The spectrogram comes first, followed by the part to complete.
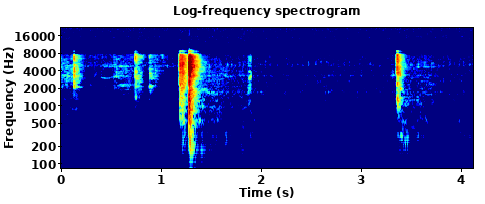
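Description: Computer keyboard keystrokes, heard as separate clicks: a few soft taps, one much louder clack a little over a second in, and another click near the end.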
